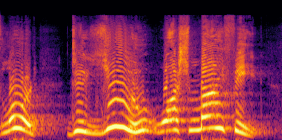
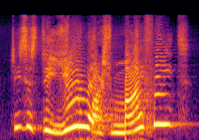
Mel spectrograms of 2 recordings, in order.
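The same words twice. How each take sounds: First: Slow, stressed "Lord, do you wash my feet?" with weight on "you"; emphatic question. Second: Higher, louder "Jesus, do you wash my feet?" rising on "feet"; emphatic disbelief. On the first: Peter protesting to Jesus, emphatic slow question. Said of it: "that's why he says". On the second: Peter balking at Jesus kneeling, rising emphatic question. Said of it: "Prepositions are emphatic". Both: Retold or imitated.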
